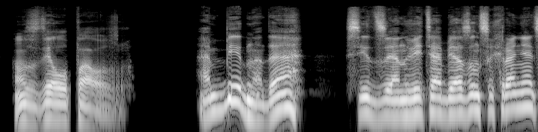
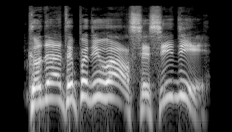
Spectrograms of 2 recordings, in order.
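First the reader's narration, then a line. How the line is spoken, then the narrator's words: Shout. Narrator (Russian): наконец выкрикнул он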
